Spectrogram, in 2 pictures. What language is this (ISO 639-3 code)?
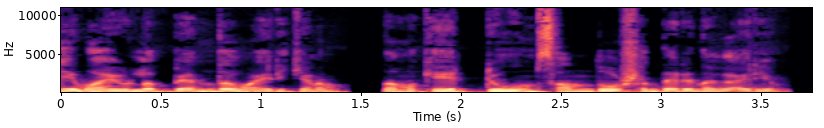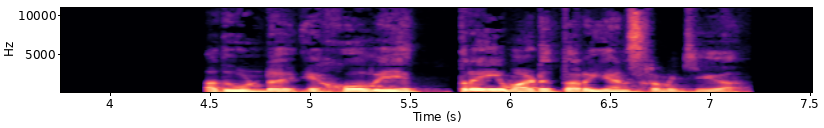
mal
